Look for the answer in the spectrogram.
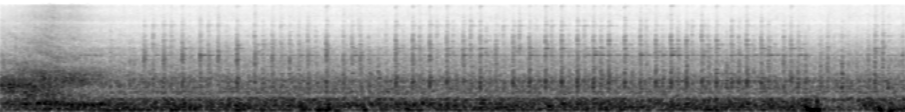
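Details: Ford Expedition rolling at slow speed: quick, steady metallic clicking over road and vehicle noise from worn driveshaft U-joints, typically heard at slower speeds.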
